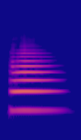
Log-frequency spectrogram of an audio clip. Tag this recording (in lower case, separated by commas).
brass instrument, musical instrument, music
